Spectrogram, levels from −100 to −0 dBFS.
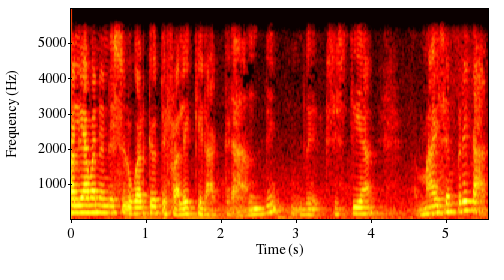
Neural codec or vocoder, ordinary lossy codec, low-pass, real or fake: none; none; 5.4 kHz; real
